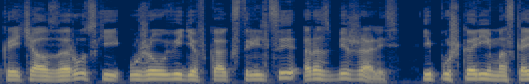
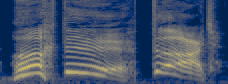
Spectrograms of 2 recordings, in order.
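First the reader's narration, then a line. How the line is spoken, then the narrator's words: Roaring. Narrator (Russian): взревел Шило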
